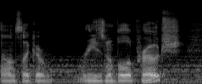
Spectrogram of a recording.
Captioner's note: none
